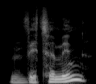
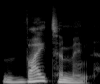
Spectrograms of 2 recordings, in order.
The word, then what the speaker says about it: vitamin: For instance here I would say vitamin and Americans would say vitamin and the American pronunciation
